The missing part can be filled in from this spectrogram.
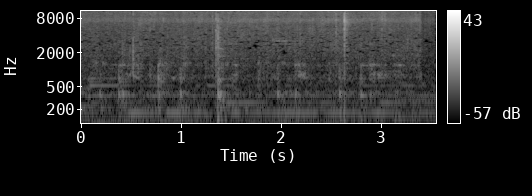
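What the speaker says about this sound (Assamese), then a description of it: "ইয়াতে দিছোঁ অলপ জিৰা, ইয়াতে দিলোঁ পিঁয়াজ" Cumin seeds and onion fry in a pan with a constant close sizzle, while a spoon stirs and a couple of sharp metallic knocks stand out.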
